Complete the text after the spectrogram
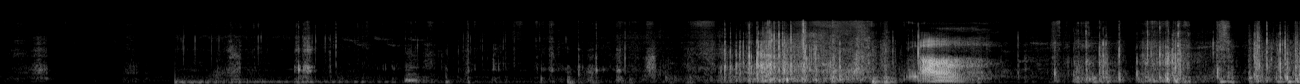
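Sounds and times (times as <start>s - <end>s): clicks: 1.8s - 6.3s
packaging crinkling and tearing: 1.8s - 9.2s, 10.6s - 13.0s.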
